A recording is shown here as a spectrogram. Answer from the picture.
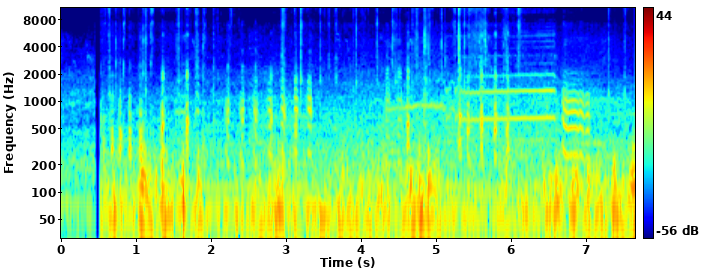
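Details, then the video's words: Rooster crowing among farm animals: a run of short clucking notes gives way to a long harmonic crow that holds level, then falls away at the end, over steady background noise. "Rooster Crowing"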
